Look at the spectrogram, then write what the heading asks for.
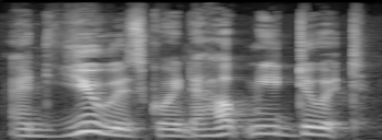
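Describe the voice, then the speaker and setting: A woman voicing a huge, brutish man-eating male giant for a storybook, booming and bullying in mangled grammar. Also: normal speed. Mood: angry, insulting.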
